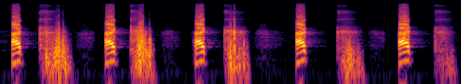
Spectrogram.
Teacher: Sehingga ketika melafalkan huruf kaf, yang perlu kita bunyikan dulu yang syiddahnya, yaitu kita tahan suaranya, baru kita alirkan nafasnya.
